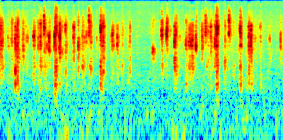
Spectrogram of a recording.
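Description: Computer keyboard being typed on: quick, irregular, faint keystrokes with a brief pause around the middle.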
